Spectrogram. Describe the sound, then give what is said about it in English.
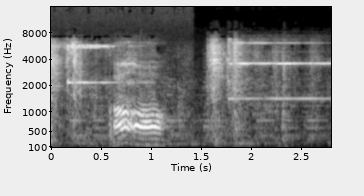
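A small bell rings in a bar with a bright, sustained metallic tone that lingers, while murmuring voices and background noise continue underneath. “Every time you hear a bell rings, it means that some angel's just got his wings.”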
